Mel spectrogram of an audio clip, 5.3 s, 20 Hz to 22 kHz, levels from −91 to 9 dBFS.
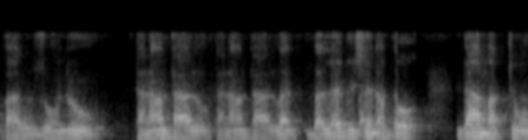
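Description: Throughout, the speech sounds muffled, hoarse and slightly robotic, with nothing above 8.5 kHz: heavy Opus voice compression, its wideband SILK coding consistent with roughly 10 kbps. From 1.59 to 3.97 s, a second full-band copy trails about 0.7 s behind, roughly 5 dB quieter, starting and stopping abruptly, likely a doubled audio track.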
